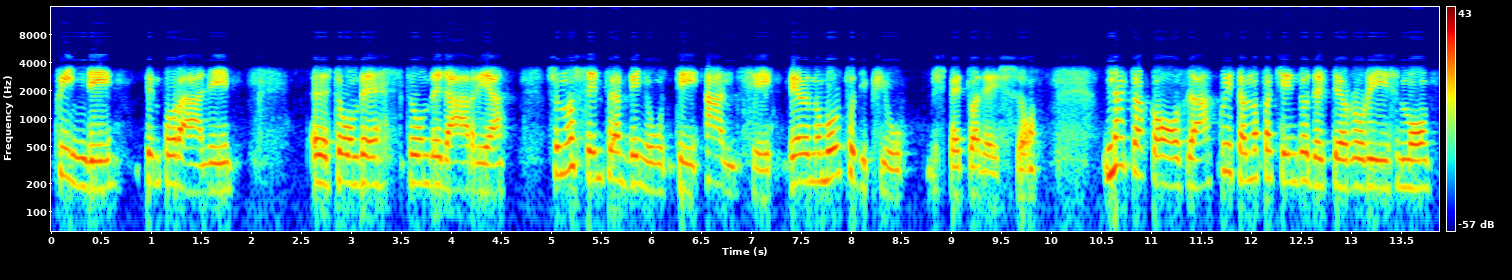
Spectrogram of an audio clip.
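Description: A woman's voice: mid-range voice, takes it slowly. An older woman calling in to a radio show over the phone, talking in a rambling, dismissive way. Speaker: caller. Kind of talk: call-in radio chat. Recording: narrow phone-line audio.

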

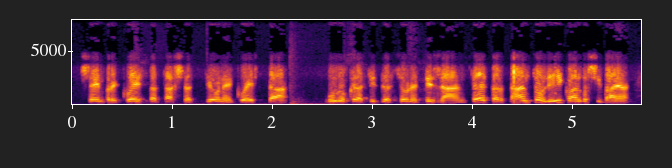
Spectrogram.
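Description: A man's voice: a little high, unhurried, dry recording. A middle-aged man calling in to a radio show over a phone line, earnestly pressing his point. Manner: earnest, insistent argument. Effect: phone-line call into a radio show. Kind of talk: call-in comment on taxes. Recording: tinny phone line, dry.

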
